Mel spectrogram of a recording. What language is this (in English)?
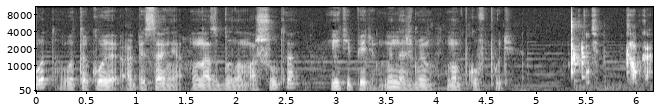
Russian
